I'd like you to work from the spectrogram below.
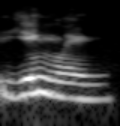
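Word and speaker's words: Yuengling: And explaining like you pronounce it Yingling.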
